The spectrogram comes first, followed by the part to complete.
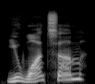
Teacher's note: You want some, said with rising intonation at the end, is completely understood as an offer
